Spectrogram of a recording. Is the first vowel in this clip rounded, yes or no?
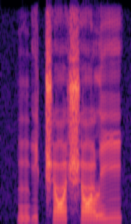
no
